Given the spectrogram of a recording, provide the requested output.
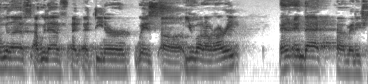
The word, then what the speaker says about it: Yuval Harari: How do you pronounce Yuval Harari. Yuval Harari.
